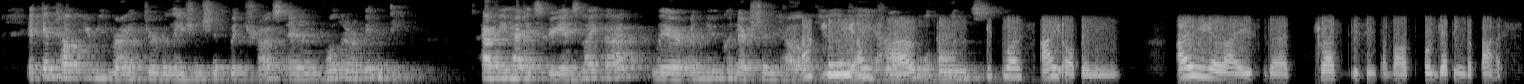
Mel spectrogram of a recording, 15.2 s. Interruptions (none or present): present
